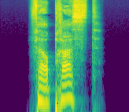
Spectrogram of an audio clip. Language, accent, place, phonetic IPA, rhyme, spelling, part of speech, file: German, Germany, Berlin, [fɛɐ̯ˈpʁast], -ast, verprasst, verb, De-verprasst.ogg
- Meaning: past participle of verprassen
